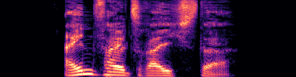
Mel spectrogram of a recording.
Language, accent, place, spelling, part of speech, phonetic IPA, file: German, Germany, Berlin, einfallsreichster, adjective, [ˈaɪ̯nfalsˌʁaɪ̯çstɐ], De-einfallsreichster.ogg
- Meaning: inflection of einfallsreich: 1. strong/mixed nominative masculine singular superlative degree 2. strong genitive/dative feminine singular superlative degree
